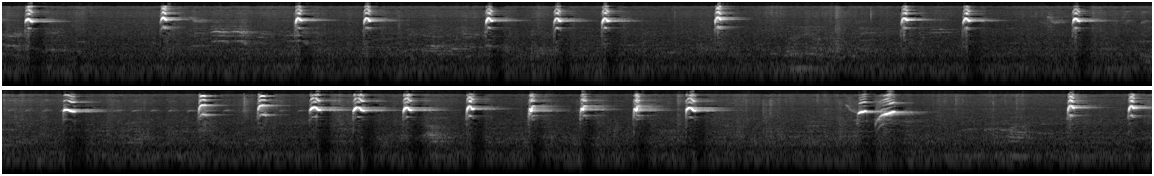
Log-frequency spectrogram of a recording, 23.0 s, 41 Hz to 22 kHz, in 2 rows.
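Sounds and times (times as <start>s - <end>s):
bird singing high whistled notes: 1.6s - 1.8s, 4.8s - 6.3s, 7.1s - 7.4s, 9.0s - 11.0s, 12.1s - 18.7s, 20.0s - 20.8s, 22.2s - 23.0s
bird sweeping call: 20.0s - 20.7s.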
